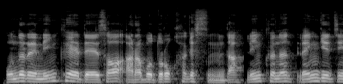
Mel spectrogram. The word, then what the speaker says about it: LINQ: 오늘의 링크에 대해서 알아보도록 하겠습니다 링크는 랭귀지 인터 크레이티브 쿼리로 데이터를 읽고 정년 하는 등 7이 기능을 합니다 링크 로 발음하고 요 우리가 아이템 클래스를 만들어서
